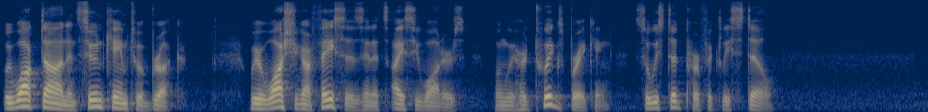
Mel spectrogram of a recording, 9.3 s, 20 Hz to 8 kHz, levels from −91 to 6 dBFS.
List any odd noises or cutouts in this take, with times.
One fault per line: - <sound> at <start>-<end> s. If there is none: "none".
none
